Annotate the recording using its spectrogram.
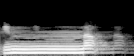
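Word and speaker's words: إنّ: Inna. So it is pronunciated actually doubled. Na. So noon is not a single, but because of shad, it carries double voice of noon.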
